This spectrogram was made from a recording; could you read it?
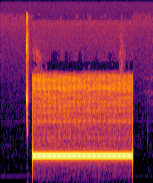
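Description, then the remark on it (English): A brief click, then one steady, unbroken electronic ringback tone on an outgoing call to the speaker's own phone, holding for about two seconds before cutting off cleanly. Clear, no voices. “Phones are ringing. No one's answering.”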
